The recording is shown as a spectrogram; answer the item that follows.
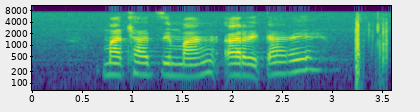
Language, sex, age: Northern Sotho, male, 27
